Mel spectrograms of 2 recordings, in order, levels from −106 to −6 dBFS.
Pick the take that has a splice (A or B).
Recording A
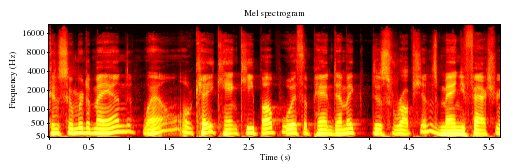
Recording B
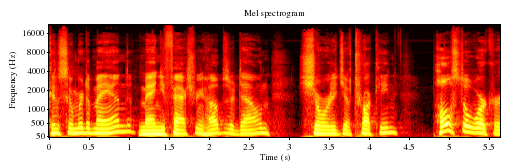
B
